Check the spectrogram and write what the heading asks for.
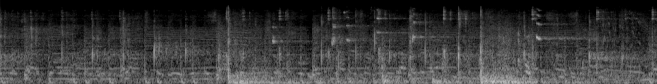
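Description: Table tennis rally: the ball clicking sharply off bats and the table, many strikes in quick succession. A couple of heavier low thumps come about two and five seconds in, with brief shoe squeaks on the wooden floor, over the clicks and chatter of a busy hall.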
